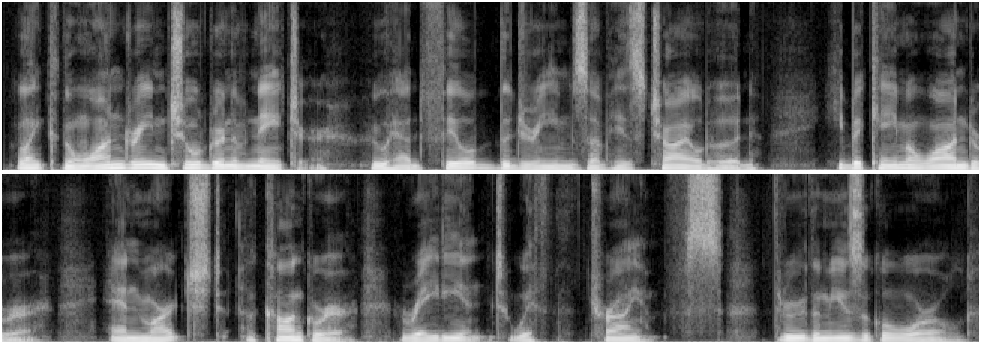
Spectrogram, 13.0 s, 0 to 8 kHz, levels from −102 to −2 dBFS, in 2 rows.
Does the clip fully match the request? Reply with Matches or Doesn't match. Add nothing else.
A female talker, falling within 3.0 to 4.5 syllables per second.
Doesn't match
